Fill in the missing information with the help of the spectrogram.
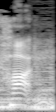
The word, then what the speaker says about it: KOTN: This is called Cotton, but it's spelled K-O-T-N. Cotton.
